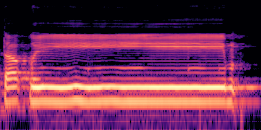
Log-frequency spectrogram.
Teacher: اب یہاں تا باریک ہے اور کاف موٹا کر کے پڑھنا ہے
